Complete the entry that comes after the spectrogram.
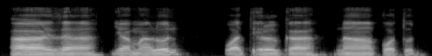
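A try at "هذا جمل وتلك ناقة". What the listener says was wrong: Mumtaz, Masya Allah.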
